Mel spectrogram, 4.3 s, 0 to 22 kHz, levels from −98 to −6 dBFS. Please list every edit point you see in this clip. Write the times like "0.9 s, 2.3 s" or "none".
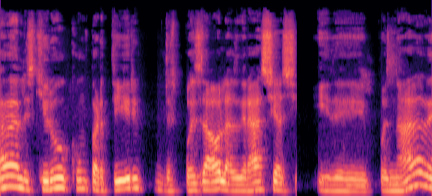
1.5 s, 2.0 s, 3.0 s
